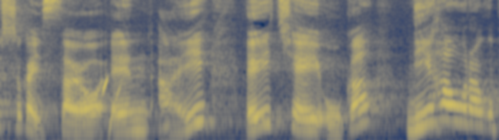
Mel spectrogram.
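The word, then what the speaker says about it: 你好: 라는 말은 중국어로 니하오 하죠. 니하오는 한자이고요. 한자 외에서 이 발음 표시하는 거 따로 있습니다.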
